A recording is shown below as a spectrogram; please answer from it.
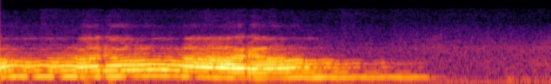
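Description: An elderly woman humming a slow tune in a long held line of two drawn-out notes, fading out about three seconds in.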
